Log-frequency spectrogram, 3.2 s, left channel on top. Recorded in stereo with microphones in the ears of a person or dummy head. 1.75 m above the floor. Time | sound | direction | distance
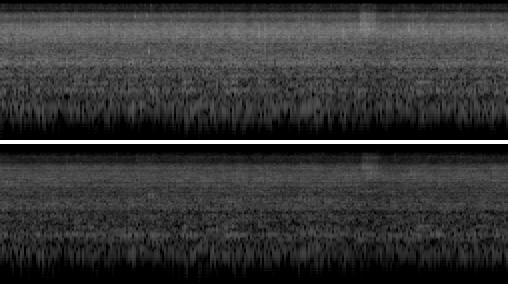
0.0 | running water | 55° left (ahead or behind) | 0.8 m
